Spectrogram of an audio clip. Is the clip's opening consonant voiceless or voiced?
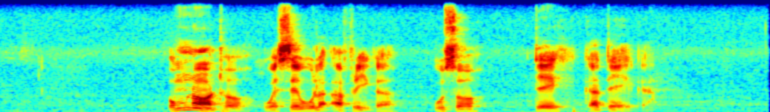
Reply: voiced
